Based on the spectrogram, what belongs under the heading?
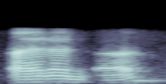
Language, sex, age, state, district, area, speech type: Urdu, male, 45-60, Telangana, Hyderabad, urban, conversation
